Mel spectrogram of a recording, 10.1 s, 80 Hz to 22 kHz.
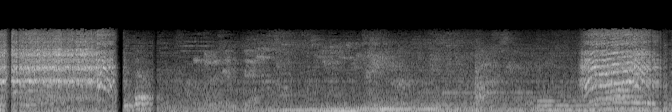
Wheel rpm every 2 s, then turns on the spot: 20, 0, 0, 40, 10.
none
